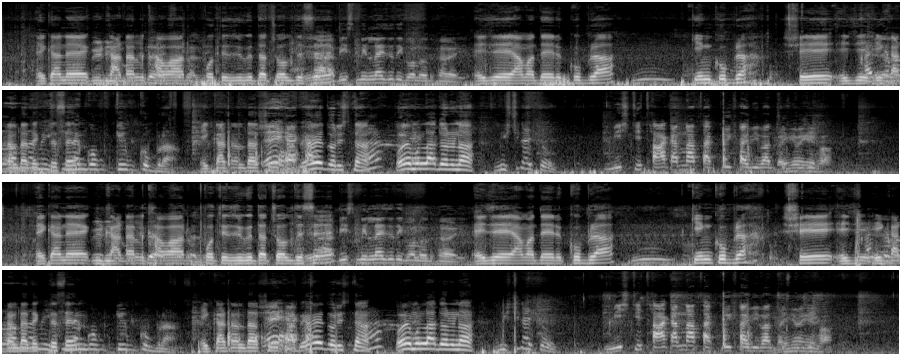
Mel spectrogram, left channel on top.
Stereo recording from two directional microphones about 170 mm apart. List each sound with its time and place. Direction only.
0.3 s speech: 10° right (ahead or behind)
3.3 s speech: 35° left (ahead or behind)
4.7 s speech: 15° right (ahead or behind)
10.1 s speech: 90° left
10.9 s speech: centre (ahead or behind)
12.9 s a man's voice: 10° left (ahead or behind)
15.3 s a woman's voice: 75° left (ahead or behind)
